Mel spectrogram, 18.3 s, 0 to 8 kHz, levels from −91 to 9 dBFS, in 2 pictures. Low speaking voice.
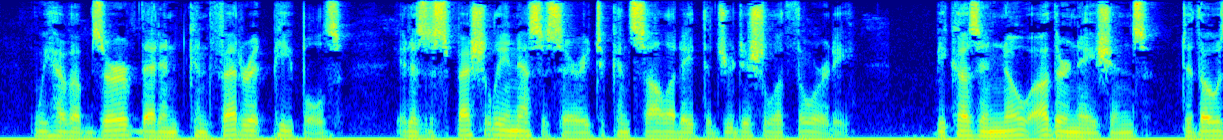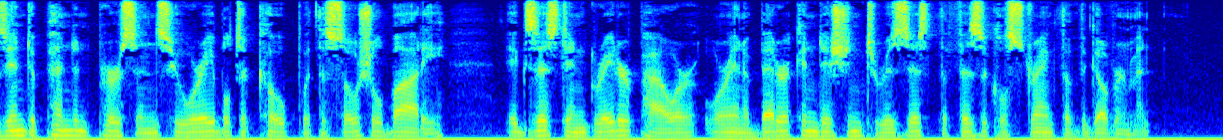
Yes: very low, 95 Hz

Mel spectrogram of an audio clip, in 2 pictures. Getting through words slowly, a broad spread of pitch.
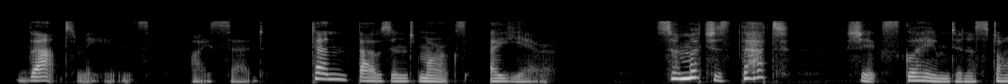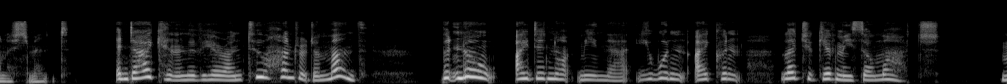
Yes: slow, 130 wpm; wide, 7.9 semitones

